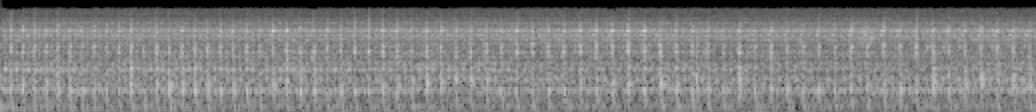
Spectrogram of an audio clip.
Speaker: it sounds like a fan hitting something so like a fan hitting a fan shroud or like a blower motor with like a nest in it or like a maybe the cabin air filter is hitting the blower motor or we'll give it to you yeah it's that's a dying blower motor okay at the end of its life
